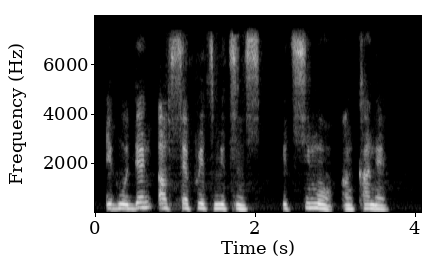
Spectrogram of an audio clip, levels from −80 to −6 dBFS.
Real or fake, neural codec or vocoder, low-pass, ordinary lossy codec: fake; vocoder, 44.1 kHz, 128 mel bands, Pupu-Vocoder; 7.2 kHz; AAC, 48 kbps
